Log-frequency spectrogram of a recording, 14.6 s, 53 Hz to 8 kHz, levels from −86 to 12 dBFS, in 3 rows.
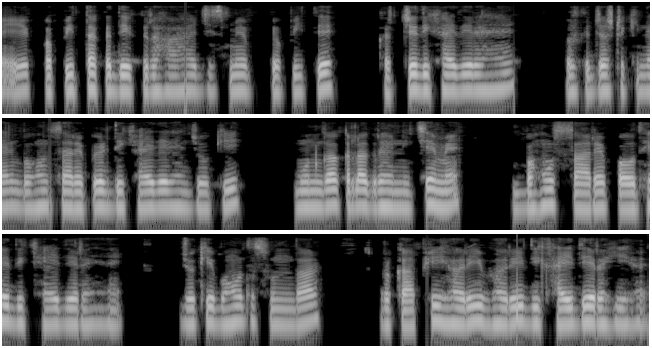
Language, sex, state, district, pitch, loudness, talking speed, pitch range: Hindi, male, Chhattisgarh, Balrampur, 150 Hz, -20 LUFS, 205 wpm, 145-155 Hz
